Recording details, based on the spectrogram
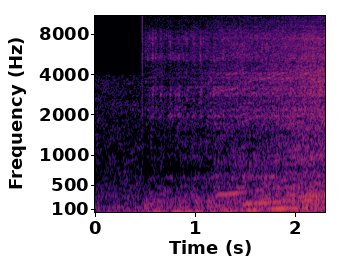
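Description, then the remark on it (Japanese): A Baby Universe company electric car pulls away, heading for Atami Station, where the last Kodama train waits. A low rumble with a steady hiss is joined by a faint motor whine that rises in pitch and grows slightly louder as the car picks up speed. No one speaks. “二人はベビーユニバースの社用車である電気自動車で、最終の小玉が待つ熱海駅に向かっていった。”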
